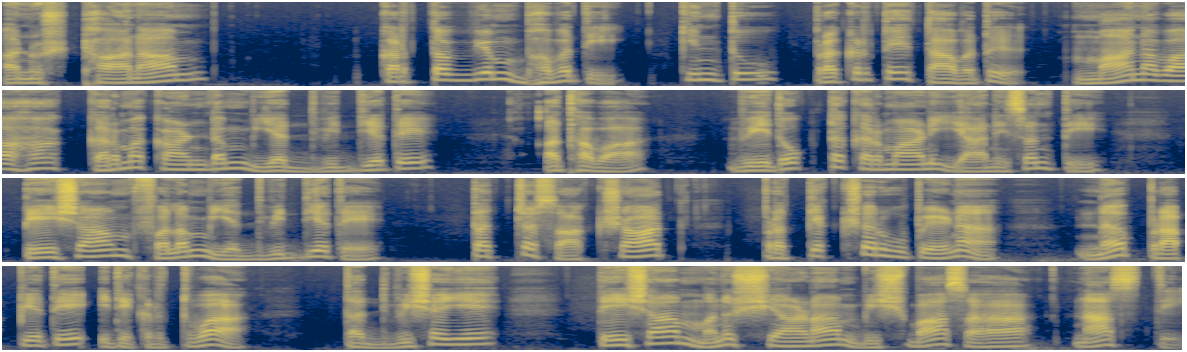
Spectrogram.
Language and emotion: Sanskrit, neutral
